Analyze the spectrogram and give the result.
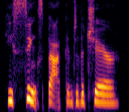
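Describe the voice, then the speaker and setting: A woman's voice: mid-range voice, fairly even intonation, unhurried, a bit bright, no echo, studio quality. A woman narrator reading scripted stage directions for a play.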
